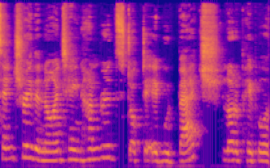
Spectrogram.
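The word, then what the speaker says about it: Bach: forms of treatment and his name is pronounced batch however for the sake of comparison to the composer bark a lot of people call him dr edward bark so he was a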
